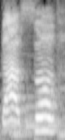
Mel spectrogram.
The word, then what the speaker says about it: garçon: sound like ça va, garçon, so you can differentiate that, oh, garçon has a cédille underneath it, that is why it is pronounced that way, and in your French learning generally.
